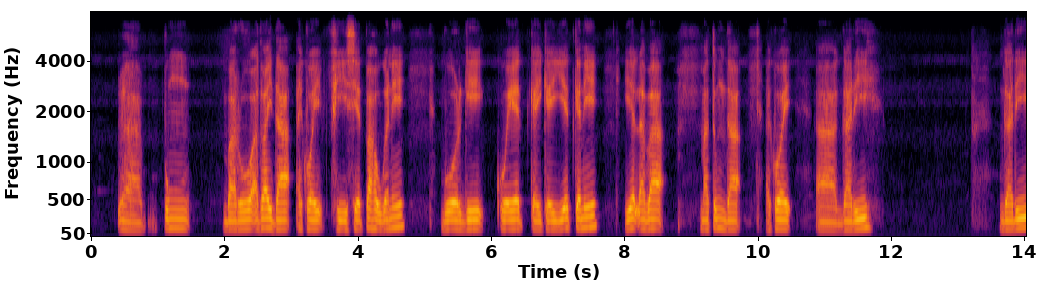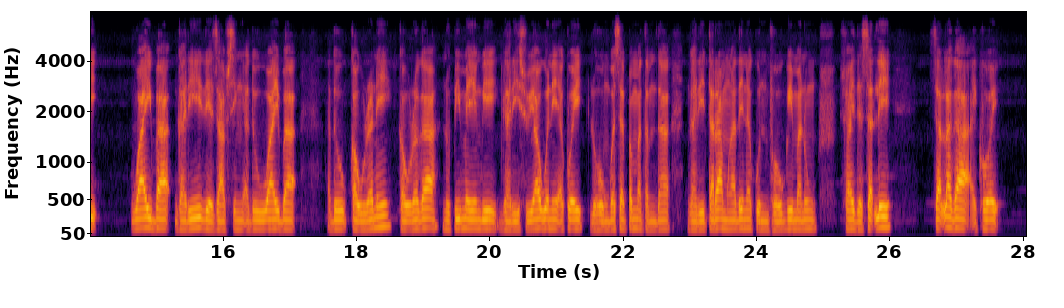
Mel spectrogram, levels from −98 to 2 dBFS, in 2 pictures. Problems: background sounds at intervals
